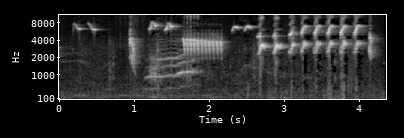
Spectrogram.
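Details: Lesser shortwing burst song: two high whistles, a sweeping upslur, a dense buzzy rattle, then a crisp rapid series of about a dozen evenly spaced bright chirps.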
